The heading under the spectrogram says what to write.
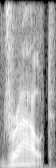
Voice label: drought, en-us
